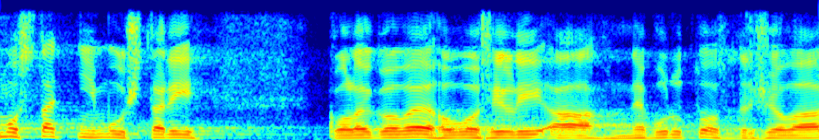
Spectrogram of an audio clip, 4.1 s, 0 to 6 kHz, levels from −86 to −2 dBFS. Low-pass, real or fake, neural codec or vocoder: 5.4 kHz; real; none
